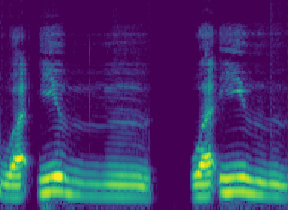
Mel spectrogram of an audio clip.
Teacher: keluarnya dari ujung lidah ke ujung gigi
